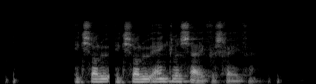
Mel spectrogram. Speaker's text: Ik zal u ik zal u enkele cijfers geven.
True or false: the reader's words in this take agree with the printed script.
true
